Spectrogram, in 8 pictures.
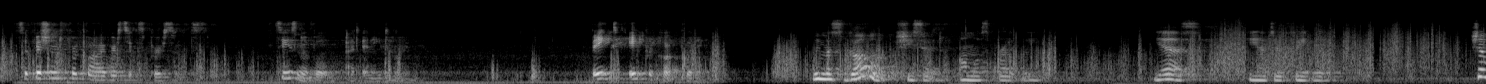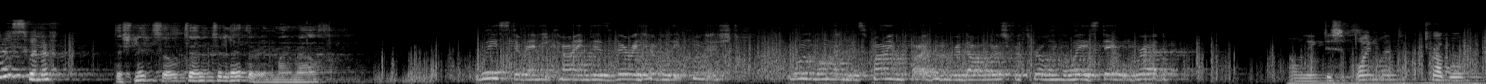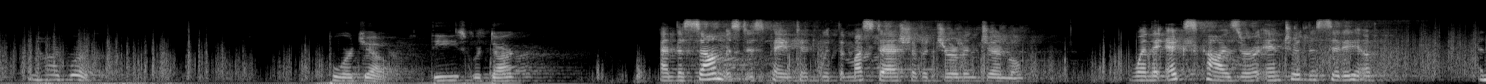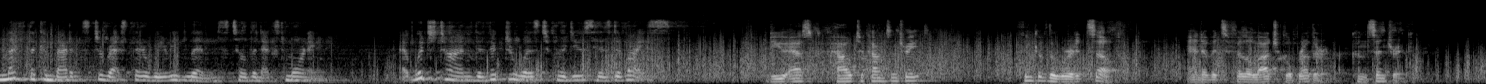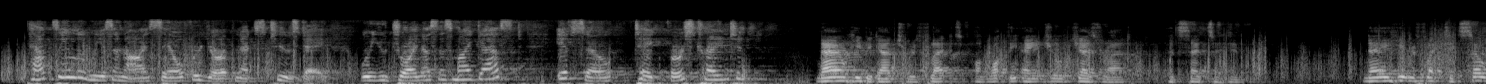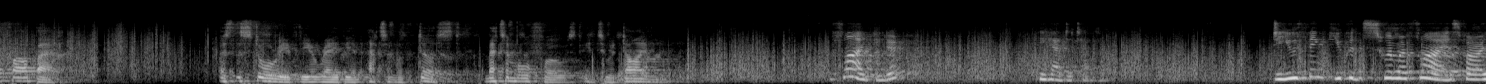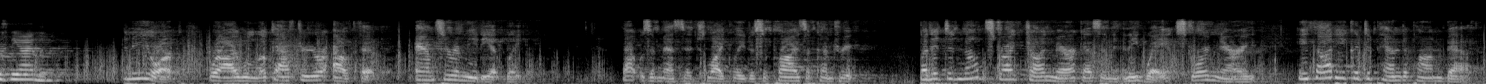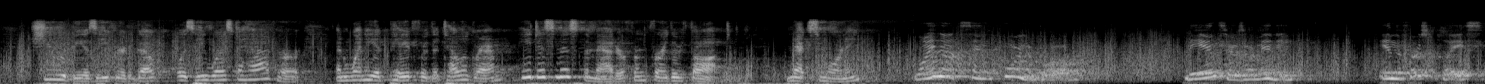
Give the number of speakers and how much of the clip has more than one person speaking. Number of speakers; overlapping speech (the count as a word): ten, no overlap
